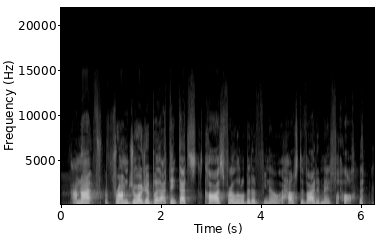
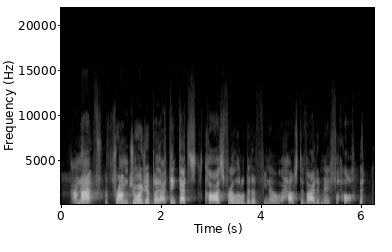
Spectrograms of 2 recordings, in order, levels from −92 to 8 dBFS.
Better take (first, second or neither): first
